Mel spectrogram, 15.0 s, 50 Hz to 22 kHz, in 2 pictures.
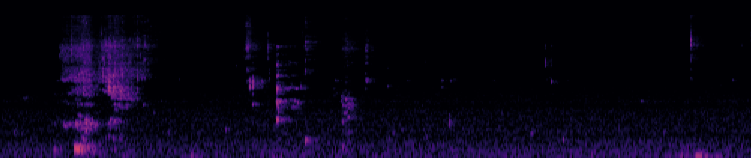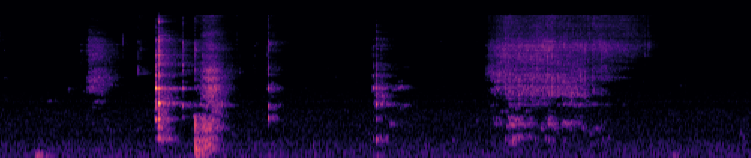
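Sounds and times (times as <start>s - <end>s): slurping broth: 12.4s - 14.0s.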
